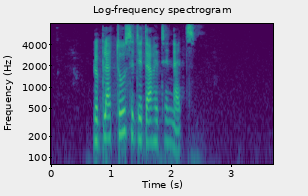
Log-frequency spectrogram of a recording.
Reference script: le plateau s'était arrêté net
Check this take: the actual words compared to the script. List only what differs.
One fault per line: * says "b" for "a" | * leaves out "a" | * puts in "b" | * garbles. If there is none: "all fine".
all fine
